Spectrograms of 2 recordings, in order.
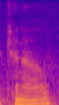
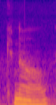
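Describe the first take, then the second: Both takes have the same delivery.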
